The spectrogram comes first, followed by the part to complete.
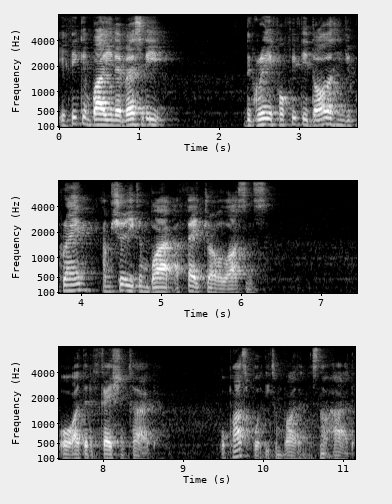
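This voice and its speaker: The loudness swings widely, with vocal fry in a dark, mellow tone at a moderate pace. Long pauses come often, and room echo is audible. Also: man. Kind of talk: casual vlog chat. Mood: warning, earnest. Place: home room. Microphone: phone near.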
